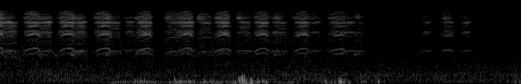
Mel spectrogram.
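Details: Diamond firetail recorded in Victoria, Australia, in November 2015: a quick series of short, nasal, harmonic-rich notes, about two or three a second, pausing briefly before a few more, over soft low rumbling background noise.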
